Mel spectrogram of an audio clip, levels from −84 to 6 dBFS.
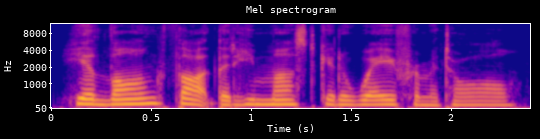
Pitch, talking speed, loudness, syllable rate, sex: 175 Hz, 300 wpm, -17 LUFS, 5.8 syllables/s, female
